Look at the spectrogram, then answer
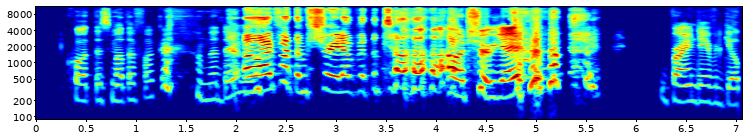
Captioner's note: laughs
